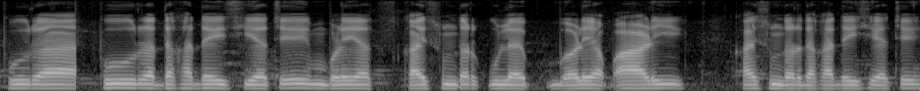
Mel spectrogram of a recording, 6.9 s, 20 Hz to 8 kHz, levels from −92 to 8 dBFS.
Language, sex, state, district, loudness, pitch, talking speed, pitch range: Halbi, male, Chhattisgarh, Bastar, -27 LUFS, 125 Hz, 140 wpm, 120-130 Hz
